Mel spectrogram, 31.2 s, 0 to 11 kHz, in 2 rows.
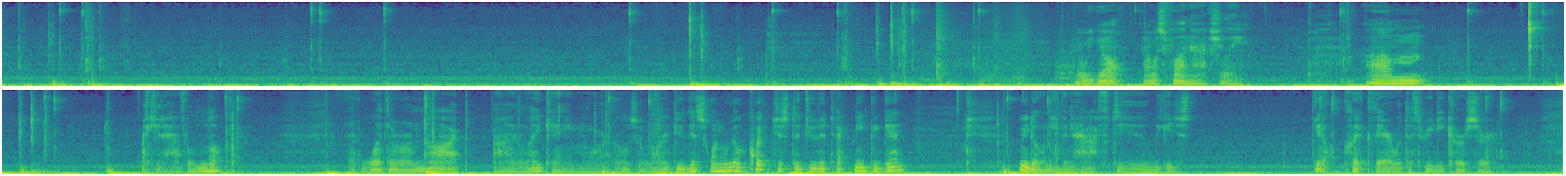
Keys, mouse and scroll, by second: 3.1-5.7 right drag, 6.9 a, 7.1 middle click, 8.8 ctrl+s, 13.7-15.9 middle drag, 15.9 ctrl+s, 17.8-19.1 drag, 19.8 KP_1, 21.2-22.3 middle drag, 23.6-28.6 middle drag, 28.8-31.2 right drag.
